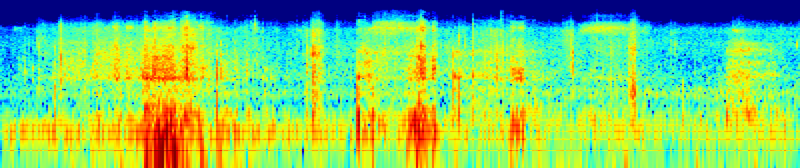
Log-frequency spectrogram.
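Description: Faint, irregular crunching and rustling in dry fallen leaves and forest litter, with scattered small clicks, as a mushroom is cut out at the base of its stem with a knife. The loudest stretch of rustling comes about one and a half seconds in.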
